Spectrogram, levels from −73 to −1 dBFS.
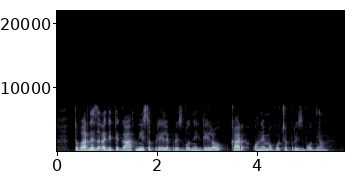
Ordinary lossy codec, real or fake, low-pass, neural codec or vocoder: none; real; 7.2 kHz; none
